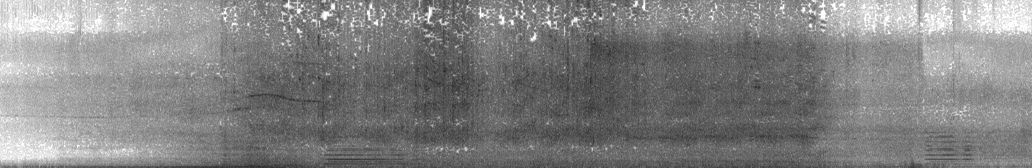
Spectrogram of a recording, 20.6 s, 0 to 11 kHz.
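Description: EMD WDP-4D diesel locomotive's two-stroke V16 engine approaching and passing at speed, loudest about five seconds in, with a horn blast of about a second and a half just after. The passenger coaches then run past in a steady rumble that fades, and the horn sounds once more, shorter and more distant, near the end.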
